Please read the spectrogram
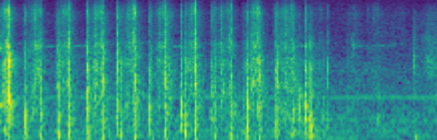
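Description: A deck of playing cards shuffled by hand: a rapid run of crisp card clicks and flutters for about three seconds, then it stops.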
